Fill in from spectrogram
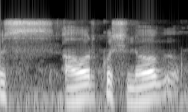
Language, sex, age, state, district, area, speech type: Urdu, male, 45-60, Uttar Pradesh, Lucknow, rural, spontaneous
